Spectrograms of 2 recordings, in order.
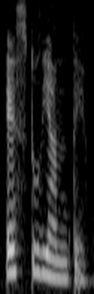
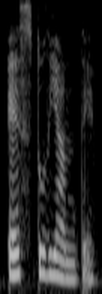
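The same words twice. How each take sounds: The two takes are said the same way.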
